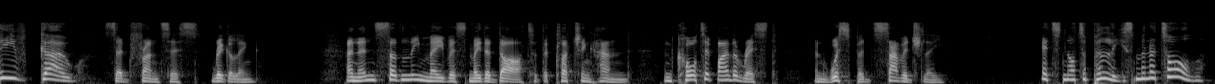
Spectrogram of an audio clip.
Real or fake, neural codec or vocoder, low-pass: real; none; 7.2 kHz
